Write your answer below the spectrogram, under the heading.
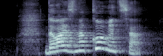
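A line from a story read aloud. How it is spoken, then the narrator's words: Emboldened hare shouting. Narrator (Russian): закричал осмелевший заяц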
